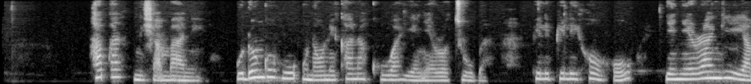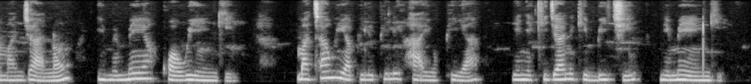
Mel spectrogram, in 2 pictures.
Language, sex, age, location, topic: Swahili, female, 25-35, Nairobi, agriculture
